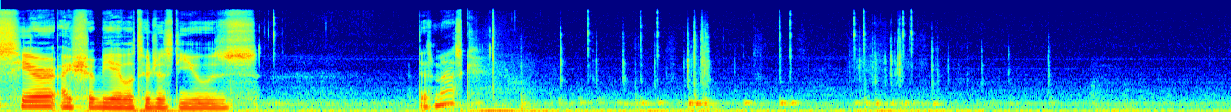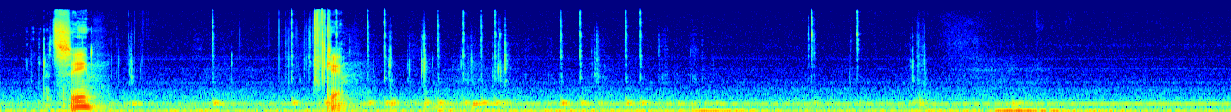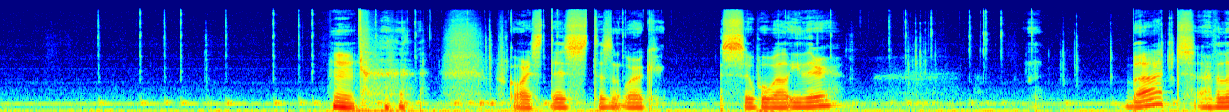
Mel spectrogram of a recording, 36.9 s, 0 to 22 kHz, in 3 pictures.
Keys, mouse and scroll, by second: 2.7-5.9 drag, 6.7-7.1 scroll down 2, 7.0 ctrl+space, 8.6 click, 8.9 1, 9.1 click, 15.4 middle click, 15.8 middle click, 15.8-17.6 scroll up 1, 16.2-16.7 ctrl+middle drag, 17.0 shift+middle click, 17.4-17.7 shift+middle drag, 17.6-18.0 scroll down 1, 18.3-19.3 scroll up 4, 19.3-20.5 middle drag, 19.8-20.5 scroll up 1, 20.5-22.8 drag, 26.1 middle click, 26.7 middle click, 26.7 scroll up 2, 27.6-28.1 scroll up 2, 28.1-30.4 scroll down 4, 29.1 middle click, 29.4-30.8 ctrl+middle drag, 30.4 scroll up 2, 30.9-32.4 middle drag, 31.2-32.3 scroll up 2, 32.3-32.8 scroll down 3, 33.1 scroll up 2, 34.0-35.3 drag, 34.3-34.7 right drag, 34.5-35.0 scroll up 1, 35.3 f, 36.3 g.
